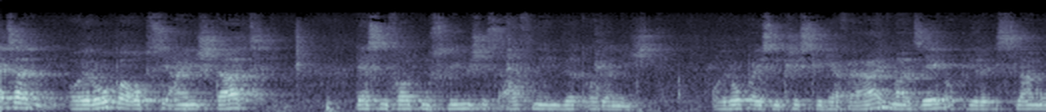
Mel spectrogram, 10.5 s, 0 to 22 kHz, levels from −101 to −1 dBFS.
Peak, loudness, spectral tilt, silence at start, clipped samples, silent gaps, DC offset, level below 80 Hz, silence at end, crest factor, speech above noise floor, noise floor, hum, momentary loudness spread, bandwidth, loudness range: -12 dBFS; -30 LUFS; -6 dB/octave; 0 s; under 0.1%; none; under 0.1%; -62 dBFS; 0 s; 18 dB; 22 dB; -51 dBFS; none; 16 LU; 13.5 kHz; 5 LU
